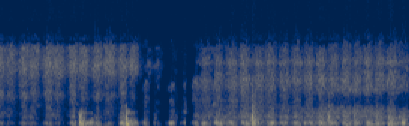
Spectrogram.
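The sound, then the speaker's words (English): A balloon is rubbed briskly against hair to charge it for a water-stream experiment, making a dense, scratchy rustling with a brief pause before the friction noise resumes steadily. No one speaks. “So give it another quick rub on your hair.”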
